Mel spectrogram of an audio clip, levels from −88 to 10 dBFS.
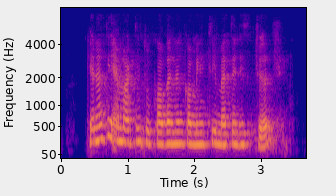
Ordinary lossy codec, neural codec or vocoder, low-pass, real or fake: none; codec, 16 kHz, 4.8 kbps, FACodec; 7.2 kHz; fake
